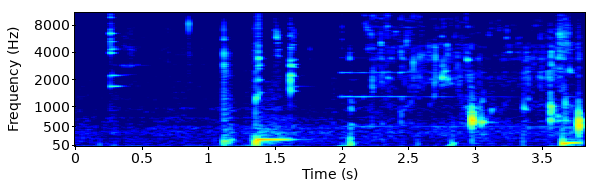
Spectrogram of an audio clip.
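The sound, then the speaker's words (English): Quiet splashes and drips of wine being poured into a glass, with a few bright glassy clinks scattered through. No one speaks. “Now, our favorite part, let's pour it up.”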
